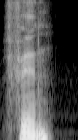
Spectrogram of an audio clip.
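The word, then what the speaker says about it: Fionn: The band's name is pronounced Finn, but because it is spelt with F-I-O-N-N, I had the hardest time trying to figure out how to spell their name. I had to go on YouTube and do the how to pronounce name thing. But it's pronounced Finn, and the song is titled Dirty Dancing.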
